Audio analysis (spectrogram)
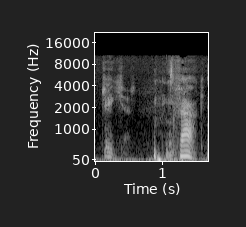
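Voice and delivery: ordinary talk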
